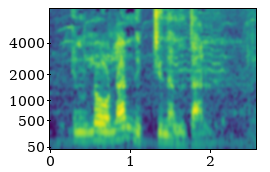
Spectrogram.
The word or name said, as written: inlolan itjilondan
